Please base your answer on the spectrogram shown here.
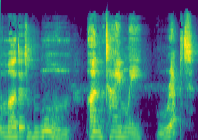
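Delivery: slow, weighty revelation; slow triumphant reveal. Acted. Macduff revealing his birth to Macbeth, slow weighty. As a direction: lay out each word slowly.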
